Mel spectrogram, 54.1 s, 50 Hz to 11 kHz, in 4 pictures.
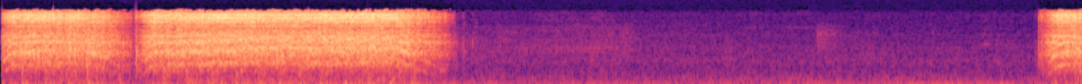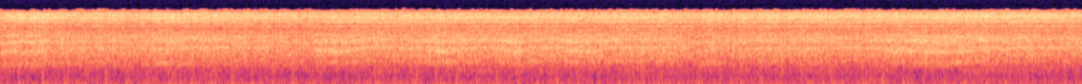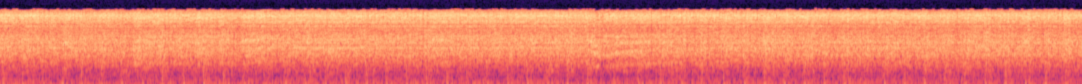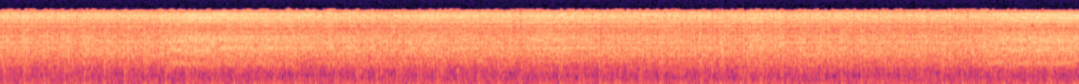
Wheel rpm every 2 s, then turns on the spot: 110, 170, 150, 0, 0, 0, 50, 220, 230, 220, 220, 220, 220, 230, 230, 230, 230, 210, 230, 230, 230, 230, 230, 230, 230, 230, 230.
none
